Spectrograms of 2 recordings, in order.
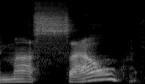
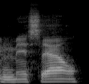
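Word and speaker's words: Mareșal: new tank called the marcel m-a-r-e-s-a-l i don't know how they would pronounce that correctly missile it was very similar look it was very much more triangular i think it's maricel there you go yeah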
